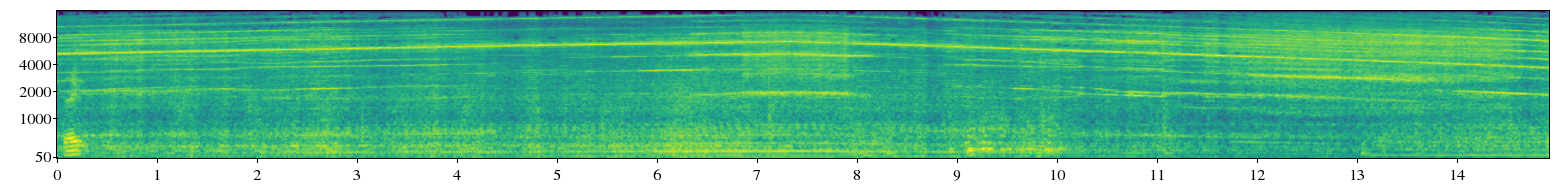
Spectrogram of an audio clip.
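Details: Zanussi Electrolux Aquacycle 1200 ZWF1221W washing machine ramping into a quick spin to 850 with newly fitted carbon brushes: high squeaky whine climbing and swooping in pitch. The new motor brushes are wearing in and should get quieter.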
